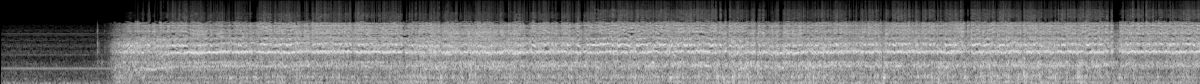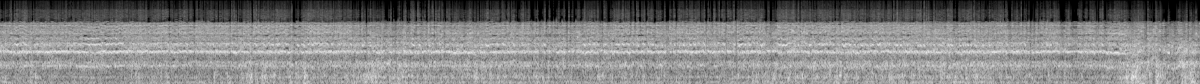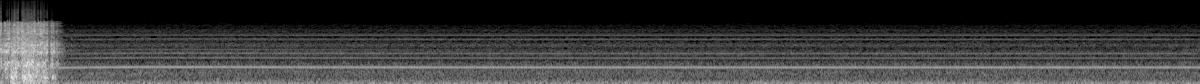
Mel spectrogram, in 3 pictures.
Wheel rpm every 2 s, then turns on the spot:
140, 230, 220, 210, 230, 240, 230, 230, 240, 230, 230, 210, 10, 0, 0, 0, 0, 0.
none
